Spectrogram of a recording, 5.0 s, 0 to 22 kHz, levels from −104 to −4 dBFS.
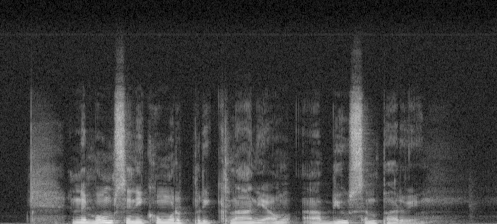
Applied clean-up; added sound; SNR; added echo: none; none; none; none.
